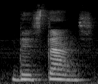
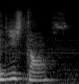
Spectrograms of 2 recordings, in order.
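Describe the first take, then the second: First: DISTANCE as German "dis-tants", ending crisp; German model word "Distance"; German pronunciation. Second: DISTANCE as French "dis-tanss", nasal vowel; French translation "distance"; French pronunciation. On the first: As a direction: say Distance with a sounded n and final ts. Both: Shown as a demonstration. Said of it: "c'est distance".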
